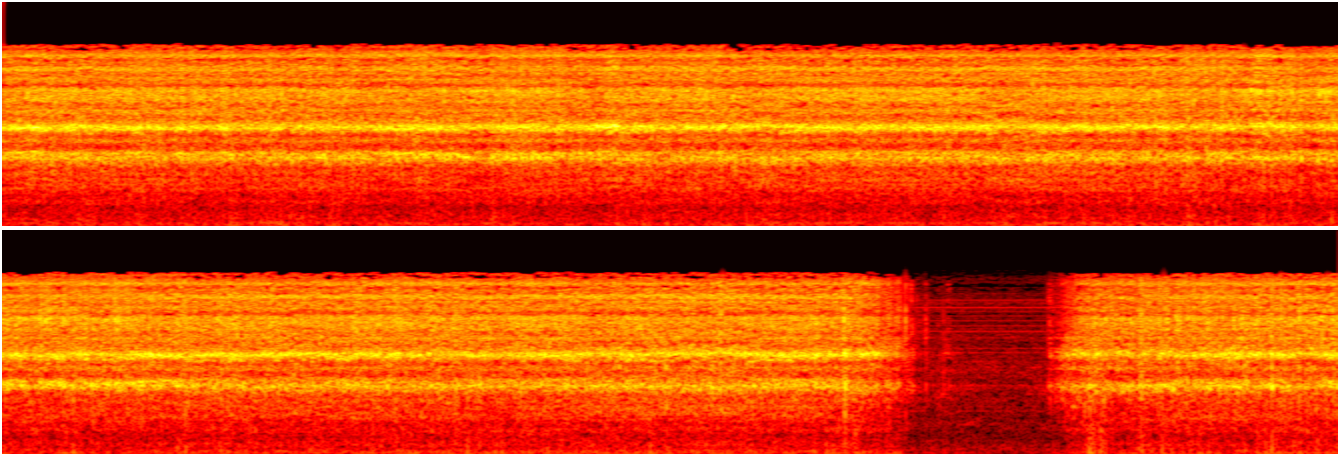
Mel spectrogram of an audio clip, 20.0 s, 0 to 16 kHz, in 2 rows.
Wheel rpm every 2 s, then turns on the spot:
160, 160, 160, 160, 160, 160, 160, 160, 50, 140.
none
